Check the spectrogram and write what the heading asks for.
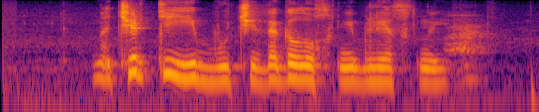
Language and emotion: Russian, angry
